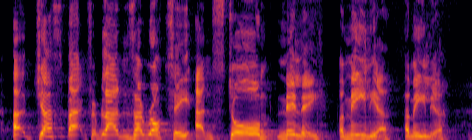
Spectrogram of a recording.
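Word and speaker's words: Lanzarote: Jill says, "Just back from Lonzerati." Look, now I'll say that again. That's how the locals say it.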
